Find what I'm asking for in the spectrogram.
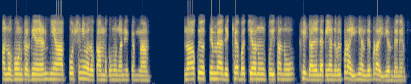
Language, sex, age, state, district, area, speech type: Punjabi, male, 18-30, Punjab, Ludhiana, urban, conversation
